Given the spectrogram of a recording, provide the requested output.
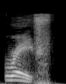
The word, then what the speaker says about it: Ralph: Yep, Rafe Fiennes' first name is spelled like Ralph, but pronounced Rafe.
